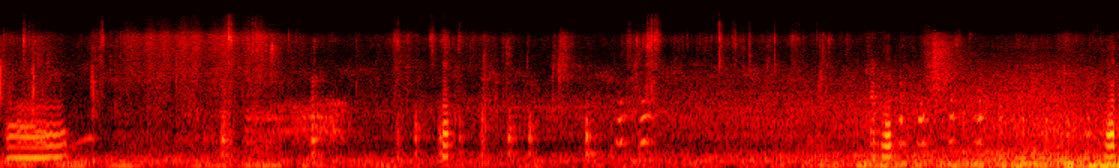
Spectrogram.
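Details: Backyard hen: a loud, harmonic squawk opens, followed by sparse quiet clucks. Quick bright clucks then repeat in small clusters near the middle and end, over a low rumble.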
